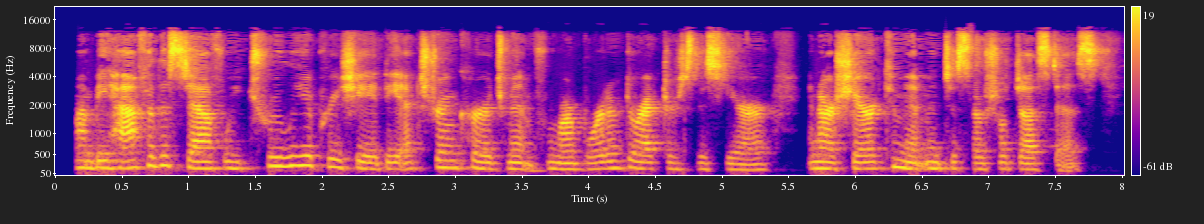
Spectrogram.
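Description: A woman speaks in a very deep, low, somewhat breathy voice with ordinary pitch variation. She talks at a fairly quick pace with hardly any pauses against a quiet background. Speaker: nonprofit CEO. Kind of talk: prepared speech. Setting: virtual event video. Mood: warm, upbeat. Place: home room. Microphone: webcam.

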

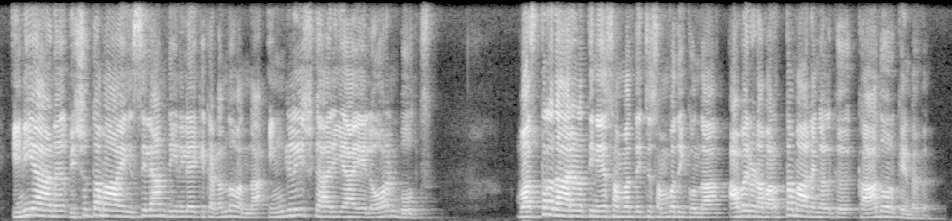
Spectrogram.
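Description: In a room with audible echo, a man talks. His voice is high-pitched, with a bright, sharp tone. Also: ordinary pitch variation. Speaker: Islamic preacher. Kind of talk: religious talk. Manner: formal.

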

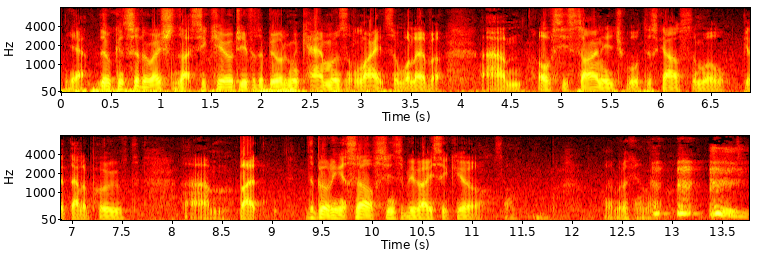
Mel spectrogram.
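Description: Noticeable background noise runs through the clip. A man speaks over it at a fairly quick pace. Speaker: business applicant. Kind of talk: public meeting presentation. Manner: halting.

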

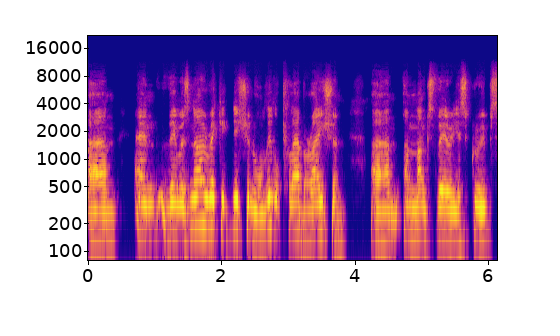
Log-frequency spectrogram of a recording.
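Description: A man with an Australian accent and ordinary pitch variation, against a quiet background. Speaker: pharmacist and workshop facilitator. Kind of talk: webinar facilitation. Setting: online video conference. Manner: halting, many repetitions. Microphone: webcam.

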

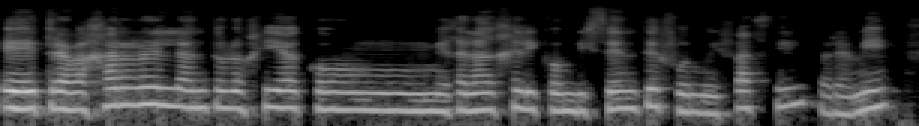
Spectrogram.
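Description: Very slowly, a woman speaks in a dark, mellow tone with monotone, flat intonation. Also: quiet background. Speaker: poet. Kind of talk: panel discussion. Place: hall. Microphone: podium.

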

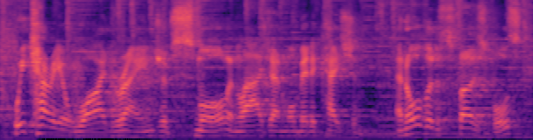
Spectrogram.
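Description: Moderate pace from a man, clear music playing behind him. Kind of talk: guided tour presentation.

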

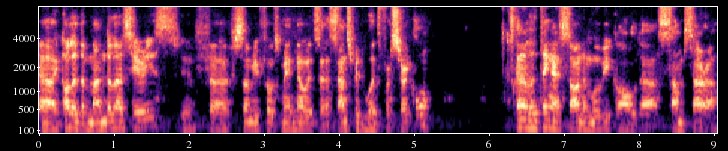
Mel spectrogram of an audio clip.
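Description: Delivered at a fairly quick pace, this is a plain, everyday voice with ordinary pitch variation. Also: man, medium pitch for a man. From Canada (Vancouver). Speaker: photographer. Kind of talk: presentation of own work. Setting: video call.

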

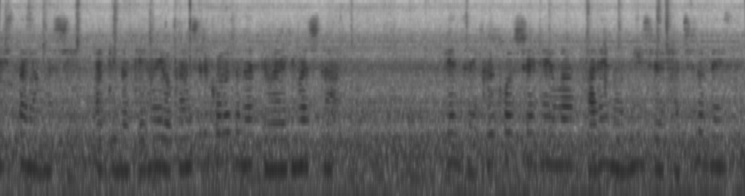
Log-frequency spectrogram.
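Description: A woman speaks at a moderate pace, and loud background noise is heard behind her. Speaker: flight attendant. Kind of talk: in-flight cabin announcement. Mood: soft, polite, warm. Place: plane.

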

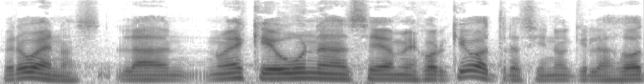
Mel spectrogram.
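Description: This man has a normal speaking voice, pitched in the medium range with ordinary pitch variation. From Argentina, Córdoba province countryside. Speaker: bocce world champion. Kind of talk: interview.

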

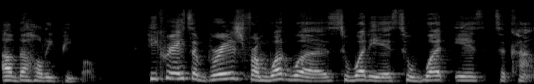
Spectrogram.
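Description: A woman's intonation is lively, with quiet behind her. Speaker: Bible study teacher. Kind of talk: Bible study teaching. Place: home room. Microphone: studio mic.

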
